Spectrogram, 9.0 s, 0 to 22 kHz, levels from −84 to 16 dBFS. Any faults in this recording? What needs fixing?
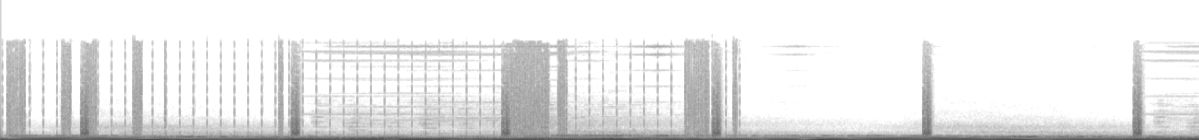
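From the start to 5.61 s there's Wi-Fi interference: a steady tick every 102.4 ms, so about ten a second, sitting roughly 20 dB under the signal. A nearby radio's beacon is being picked up and rectified by the audio circuit. Keeping routers, phones and other wireless gear well away from the interface and cables, or switching them off while recording, should stop it.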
